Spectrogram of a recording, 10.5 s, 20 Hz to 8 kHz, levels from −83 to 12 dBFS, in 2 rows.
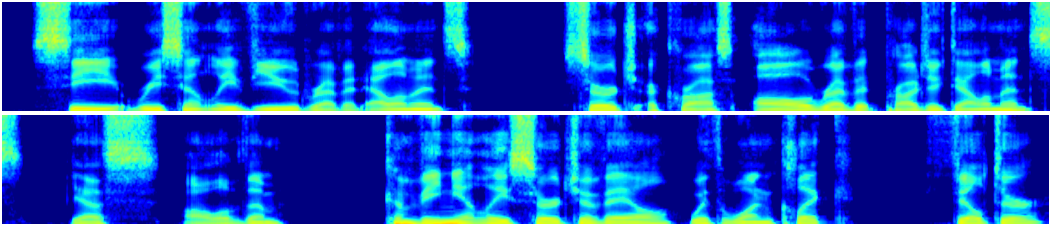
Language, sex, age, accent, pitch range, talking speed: English, male, 30-49, American, 110-140 Hz, 125 wpm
